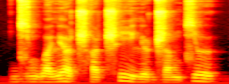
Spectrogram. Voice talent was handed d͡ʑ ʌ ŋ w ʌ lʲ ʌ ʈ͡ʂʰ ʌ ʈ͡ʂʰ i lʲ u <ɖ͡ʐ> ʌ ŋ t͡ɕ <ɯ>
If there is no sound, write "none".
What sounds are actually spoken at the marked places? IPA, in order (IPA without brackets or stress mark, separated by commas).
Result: ɖ͡ʐ, ɯ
